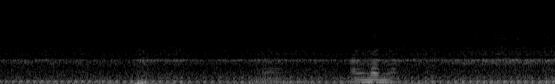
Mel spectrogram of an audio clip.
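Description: A repaired motorcycle engine idles steadily and close by, a low, even rumble running throughout while someone talks over it.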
